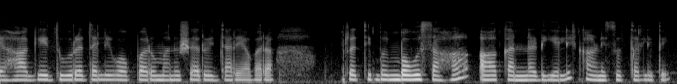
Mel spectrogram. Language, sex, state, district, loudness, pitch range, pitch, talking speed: Kannada, female, Karnataka, Bidar, -18 LUFS, 200-215 Hz, 210 Hz, 95 wpm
